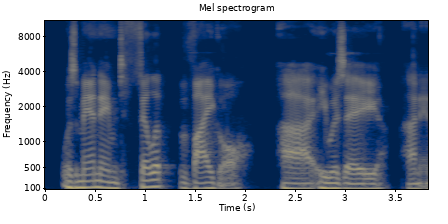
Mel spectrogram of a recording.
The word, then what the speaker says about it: Wigle: a man named philip veigl uh he was a an immigrant of german and scottish dis heritage i believe he would have been uh german in any case he would have pronounced it veigal and he was one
